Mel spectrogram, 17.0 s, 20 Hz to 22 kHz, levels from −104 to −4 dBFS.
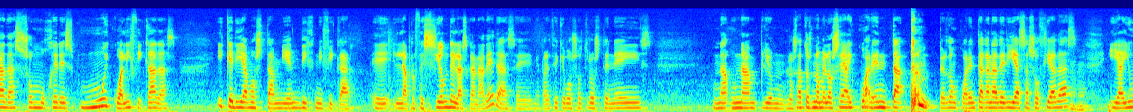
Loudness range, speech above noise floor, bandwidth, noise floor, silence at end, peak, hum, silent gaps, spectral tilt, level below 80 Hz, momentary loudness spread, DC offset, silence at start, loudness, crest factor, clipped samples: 6 LU; 22 dB; 15 kHz; -47 dBFS; 0 s; -4 dBFS; none; none; -5 dB/octave; -46 dBFS; 12 LU; under 0.1%; 0 s; -26 LUFS; 22 dB; under 0.1%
